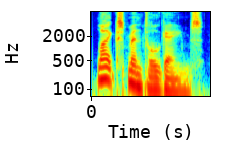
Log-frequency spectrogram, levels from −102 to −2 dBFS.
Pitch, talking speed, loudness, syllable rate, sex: 110 Hz, 150 wpm, -17 LUFS, 5.8 syllables/s, male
